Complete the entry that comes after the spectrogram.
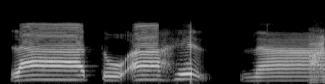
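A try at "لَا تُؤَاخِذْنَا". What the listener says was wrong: A-nya panjang. La tu'akhilna.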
